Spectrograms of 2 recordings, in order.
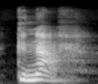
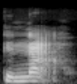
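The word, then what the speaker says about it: Gná: Gana or gana is um her name means to soar or tower over and also phonetically comes out a lot like the nang of a horse. So, gana or gana.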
